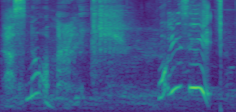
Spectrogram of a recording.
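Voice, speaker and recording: A woman's voice: a little slow, a little mellow, natural voice. A woman playing a sweet, trusting older London pub regular in a comedy radio play, kindly and easily impressed. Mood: grateful, curious.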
